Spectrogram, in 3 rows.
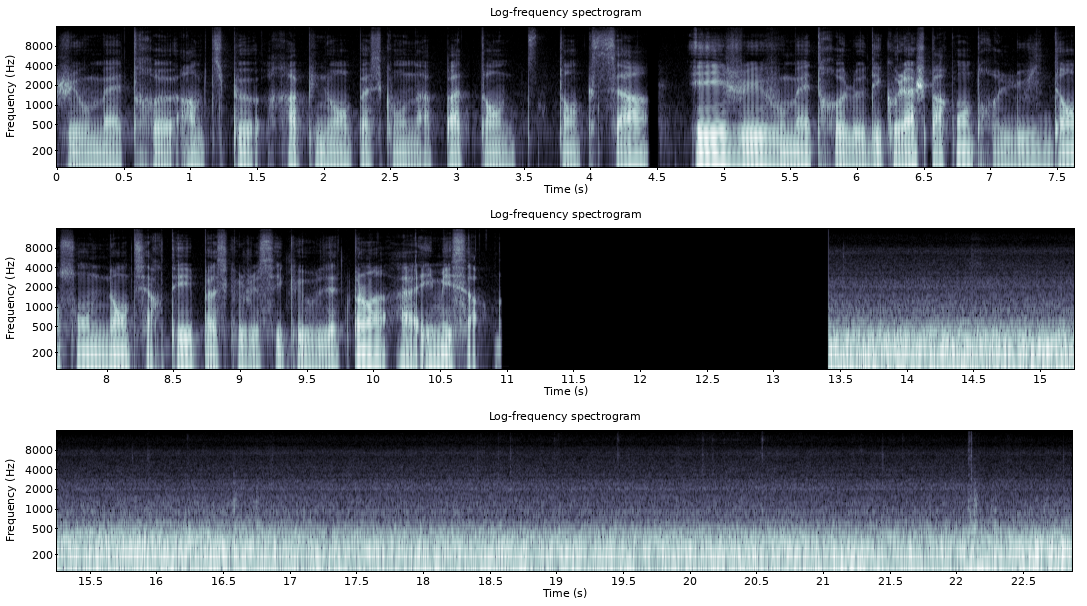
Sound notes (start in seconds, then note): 11.8 engine noise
